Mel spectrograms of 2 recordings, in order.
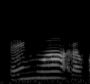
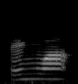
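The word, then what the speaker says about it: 電話: 네, 이응과 이응의 그 중간 발음으로 꼭 해주시면 되고요. 자, 전화라는 일본어는요, 땡화라고 합니다. 따라할게요. 땡화.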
